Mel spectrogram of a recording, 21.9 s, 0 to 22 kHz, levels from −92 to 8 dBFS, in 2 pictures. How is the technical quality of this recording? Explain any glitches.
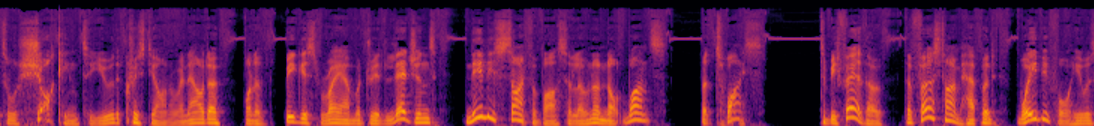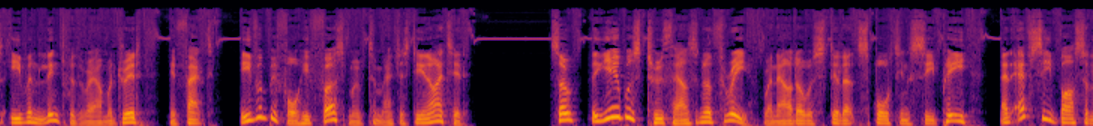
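The technical quality isn't great; two separate problems are audible.

Throughout, there are converter idle tones: an undithered delta-sigma converter cycles on quiet input, leaving tones near 7 kHz, about 25 dB below the speech.

There's also damaged data in a compressed stream at 1.13–1.18, 5.18–5.24, 7.36–7.41, 9.84–9.89 and 18.33–18.38 s. The decoder misreads corrupt frames and resyncs, producing brief glitches.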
